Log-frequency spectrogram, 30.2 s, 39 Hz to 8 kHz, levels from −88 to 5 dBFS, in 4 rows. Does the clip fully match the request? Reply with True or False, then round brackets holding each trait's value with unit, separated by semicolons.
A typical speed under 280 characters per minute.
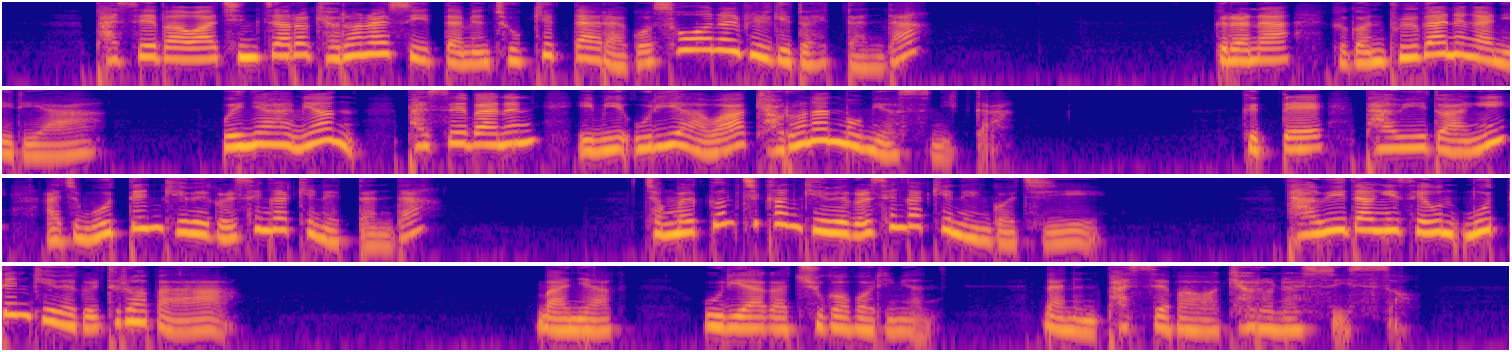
True (265 characters per minute)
